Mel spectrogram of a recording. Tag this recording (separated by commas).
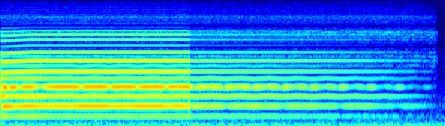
Music, Musical instrument, Keyboard (musical)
